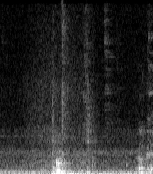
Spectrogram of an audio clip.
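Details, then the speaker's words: A dog coughing after drinking: one short, low, voiced cough burst in quiet room noise. Because the cough has sound, the owner considers the dog not in danger. "as long as the cough has sound in it everything's okay that's the rule with babies and that's the rule that I'm taking to be true with dogs as well if they're coughing and you can hear the sound of coughing the baby is not in danger."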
